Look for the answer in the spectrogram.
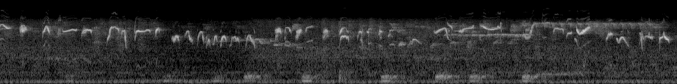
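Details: Young oriental white-eye from Malang practising song: fast, high, jumbled chirps and short whistled slurs in a steady stream, with soft low knocking sounds in the background.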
